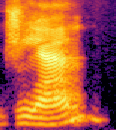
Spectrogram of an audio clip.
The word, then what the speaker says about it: Jian: And sorry, am I pronouncing your name right? Is it Jian? Yeah, you know, a lot of people don't say it like that, but yes, that is how you say it.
